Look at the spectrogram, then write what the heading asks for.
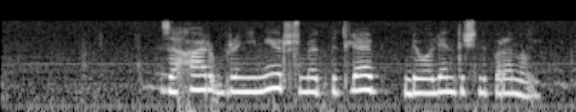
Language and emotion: Russian, neutral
